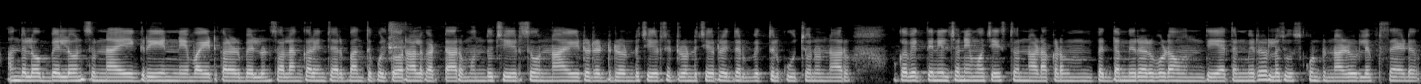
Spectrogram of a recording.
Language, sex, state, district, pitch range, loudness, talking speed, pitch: Telugu, female, Telangana, Karimnagar, 170-180 Hz, -16 LUFS, 175 wpm, 175 Hz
